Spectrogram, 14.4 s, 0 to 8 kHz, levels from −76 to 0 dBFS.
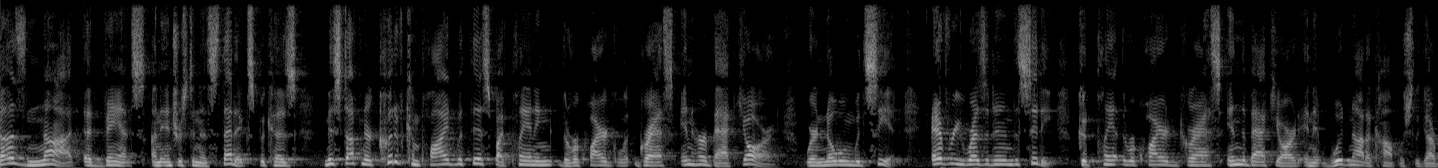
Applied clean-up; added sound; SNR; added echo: none; none; none; none.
